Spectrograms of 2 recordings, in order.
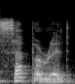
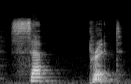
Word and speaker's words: separate: The the adjective is separate. Yeah. Did you hear that? the the middle uh the middle syllable disappears. It's not separate. It's separate. Yeah.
